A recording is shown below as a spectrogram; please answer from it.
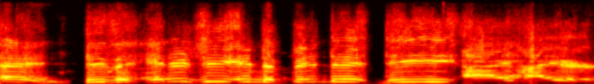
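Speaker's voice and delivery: mocking, high-pitched shout.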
